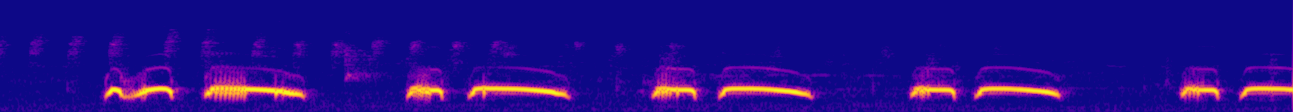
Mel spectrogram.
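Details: Trapping decoy spotted dove in 'thổ pha' voice, cooing rapidly: five phrases in quick succession, each a short double note and a steady falling coo. Faint high chirps from other small birds are heard early on.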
